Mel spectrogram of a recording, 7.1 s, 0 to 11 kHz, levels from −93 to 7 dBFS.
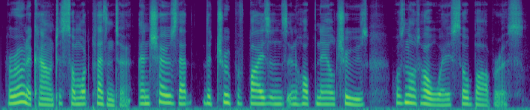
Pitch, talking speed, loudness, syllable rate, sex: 190 Hz, 185 wpm, -17 LUFS, 5.3 syllables/s, female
